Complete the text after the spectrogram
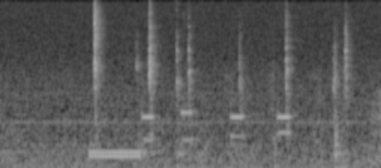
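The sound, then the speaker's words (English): A telephone line connecting as a caller dials in: a longer electronic tone followed by a quick series of five or so short beeping keypad tones, clear, with faint clicks and hiss and no voices. “I think that's her ringing in as we speak.”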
